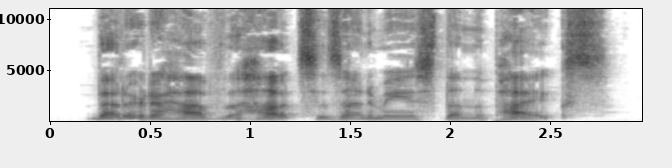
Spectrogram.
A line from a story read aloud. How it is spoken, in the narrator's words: Paz rumbled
